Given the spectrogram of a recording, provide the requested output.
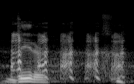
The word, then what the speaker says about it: Dieter: It sounds so German. Dieter, oh, yeah. I would imagine you would pronounce that right. It's Dieter.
